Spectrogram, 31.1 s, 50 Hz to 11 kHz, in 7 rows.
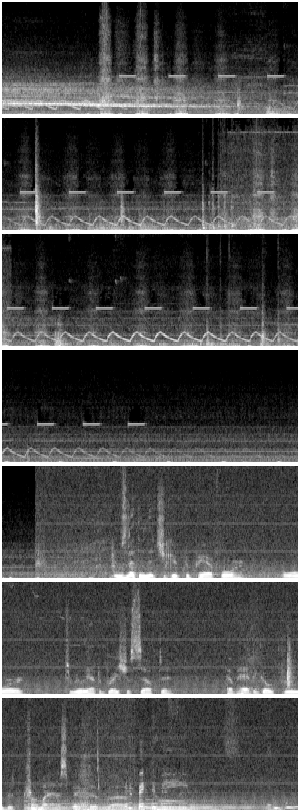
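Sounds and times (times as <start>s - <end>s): siren yelping: 0.0s - 16.2s
steady high beeping: 0.1s - 15.9s, 18.3s - 24.1s, 25.6s - 31.0s.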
